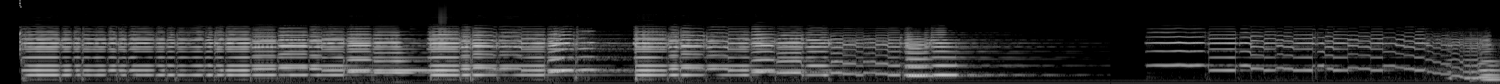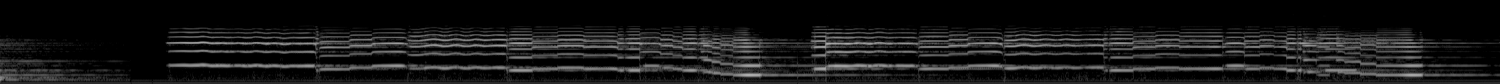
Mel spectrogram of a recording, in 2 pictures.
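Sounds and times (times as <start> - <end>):
electric violin: 0.2 - 29.9.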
